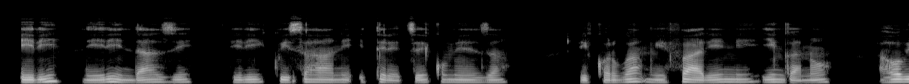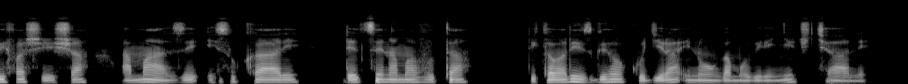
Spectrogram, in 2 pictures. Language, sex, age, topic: Kinyarwanda, male, 18-24, finance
